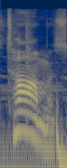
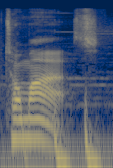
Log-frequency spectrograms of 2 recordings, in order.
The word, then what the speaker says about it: Tomas: You have the main bad guy, which is Guillermo, and the other bad guy, which his name is Thomas, or he pronounces it Tomas.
